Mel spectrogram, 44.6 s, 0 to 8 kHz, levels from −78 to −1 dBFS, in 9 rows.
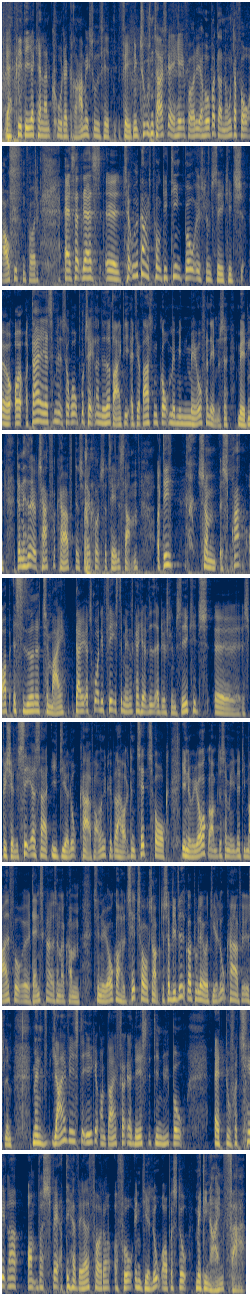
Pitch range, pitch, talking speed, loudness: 130-165 Hz, 150 Hz, 225 wpm, -19 LUFS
